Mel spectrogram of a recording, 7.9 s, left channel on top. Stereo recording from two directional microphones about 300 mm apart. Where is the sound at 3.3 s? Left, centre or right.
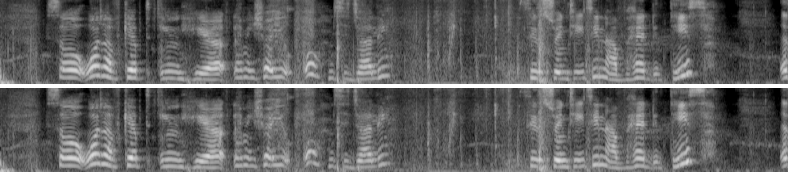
Centre.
